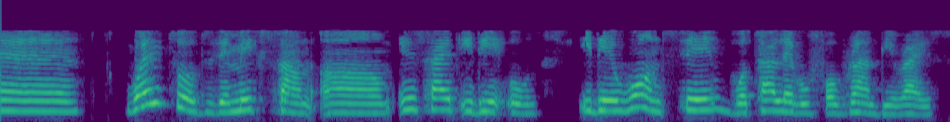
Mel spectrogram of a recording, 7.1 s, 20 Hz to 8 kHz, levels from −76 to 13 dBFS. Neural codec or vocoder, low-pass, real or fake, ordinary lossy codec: codec, 16 kHz, 4.8 kbps, FACodec; 7.2 kHz; fake; AAC, 16 kbps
